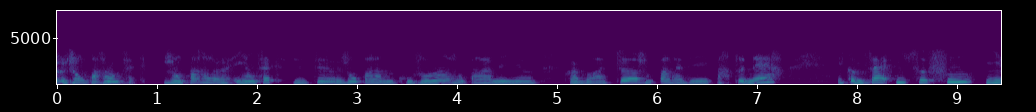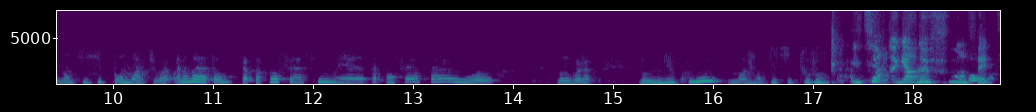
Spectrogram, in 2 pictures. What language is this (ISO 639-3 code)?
fra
